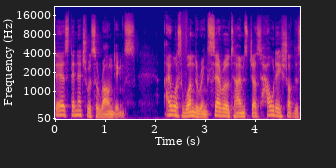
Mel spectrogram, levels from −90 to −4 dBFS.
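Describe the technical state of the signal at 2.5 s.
A wireless microphone noise hit runs from 2.52 to 2.67 s. The analogue FM radio link fades as reflected signals cancel, so receiver noise rises and breaks through, heard as a brief swish of static lasting about 0.15 s over the speech.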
